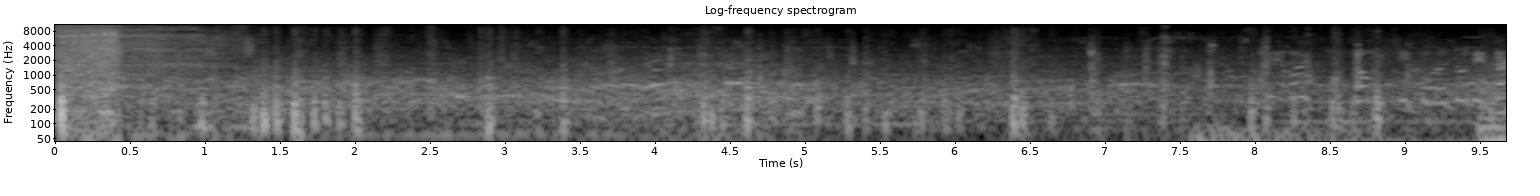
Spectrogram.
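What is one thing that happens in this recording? Quick footsteps patter across a roof.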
